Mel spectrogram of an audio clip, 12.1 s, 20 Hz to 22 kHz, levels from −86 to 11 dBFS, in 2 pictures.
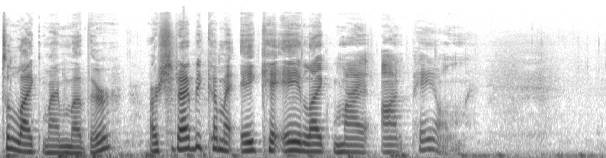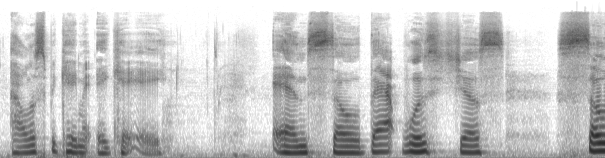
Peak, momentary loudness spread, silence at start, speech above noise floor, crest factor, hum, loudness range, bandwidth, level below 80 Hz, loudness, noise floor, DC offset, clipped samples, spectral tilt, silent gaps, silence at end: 0 dBFS; 18 LU; 0 s; 30 dB; 16 dB; none; 8 LU; 16.5 kHz; -36 dBFS; -16 LUFS; -45 dBFS; 0.8%; under 0.1%; -4.5 dB/octave; none; 0 s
